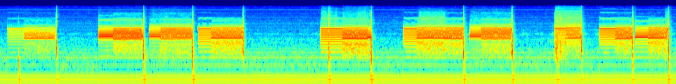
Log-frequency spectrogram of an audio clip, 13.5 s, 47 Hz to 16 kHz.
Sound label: aprs, 144390MHz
